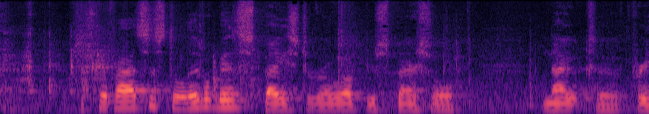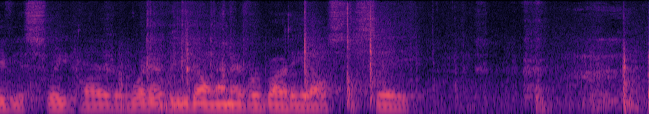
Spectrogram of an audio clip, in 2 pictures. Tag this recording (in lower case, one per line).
speech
